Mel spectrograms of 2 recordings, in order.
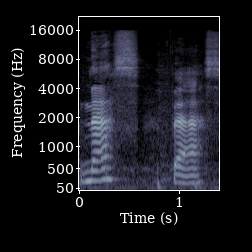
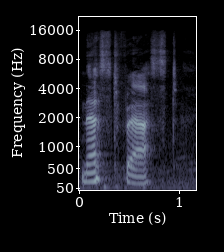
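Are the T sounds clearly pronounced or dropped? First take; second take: dropped; pronounced. First: The T sounds are dropped from both words. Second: Both T sounds are clearly pronounced. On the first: The speaker calls it wrong. "Not Nest Fast" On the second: The speaker calls it right. "You gotta put both T's in there"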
